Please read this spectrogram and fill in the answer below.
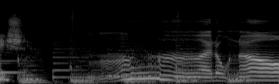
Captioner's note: Arbor groaning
